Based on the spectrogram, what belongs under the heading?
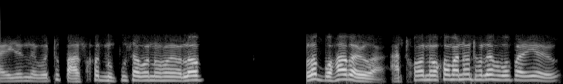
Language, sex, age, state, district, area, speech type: Assamese, male, 30-45, Assam, Biswanath, rural, conversation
